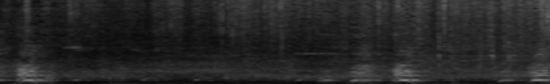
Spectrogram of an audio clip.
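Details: Playing puppies, eight weeks old, from a litter of four (two males, two females): a few brief squeaky yips, spaced out and fairly faint, over a quiet background hiss.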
